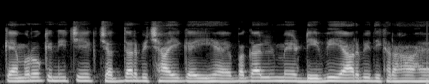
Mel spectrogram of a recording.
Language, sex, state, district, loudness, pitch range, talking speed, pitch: Hindi, male, Haryana, Charkhi Dadri, -14 LUFS, 145-165 Hz, 235 wpm, 155 Hz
